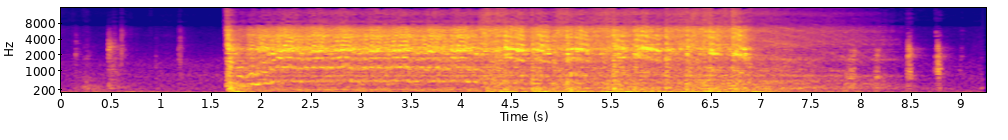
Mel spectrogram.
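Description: A 1964 Chevrolet Impala two-door hardtop V8, left sitting for 25 years, cranks briefly and then catches into a loud, rough, steady run that lasts several seconds before cutting off, leaving a few faint knocks behind.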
